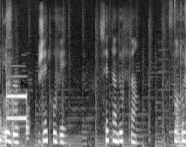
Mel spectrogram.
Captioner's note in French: son de touche de téléphone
